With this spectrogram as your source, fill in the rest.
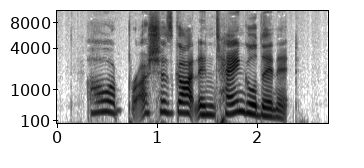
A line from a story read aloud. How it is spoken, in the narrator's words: the Queen said with a sigh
